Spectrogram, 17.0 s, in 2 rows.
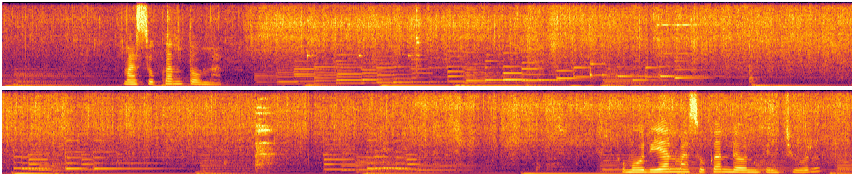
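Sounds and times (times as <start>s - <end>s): background music with bass: 0.0s - 2.1s, 2.7s - 17.0s
food sizzling in oil: 0.0s - 17.0s
metal spatula stirring in wok: 2.4s - 17.0s
metal clink: 11.0s - 11.3s.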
